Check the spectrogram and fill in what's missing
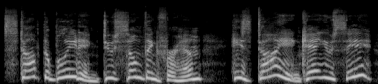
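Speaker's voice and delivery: high, desperate cries; panicked pleading. A narrator's reading. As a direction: beg them to save him. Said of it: "Cunningham cried".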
